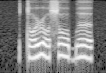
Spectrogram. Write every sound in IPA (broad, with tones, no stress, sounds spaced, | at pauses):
t ɔ˨˦ ɭ ɔ˨ s ɔ˦˨ b ɜ˦˨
